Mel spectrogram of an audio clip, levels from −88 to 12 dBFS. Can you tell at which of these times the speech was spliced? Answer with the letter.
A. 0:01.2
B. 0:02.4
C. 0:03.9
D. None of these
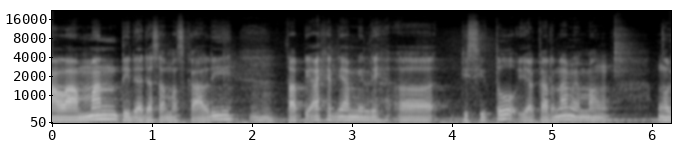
D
